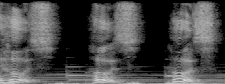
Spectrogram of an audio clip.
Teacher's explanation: Do not pronounce W. You have to pronounce H. You stress the H.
